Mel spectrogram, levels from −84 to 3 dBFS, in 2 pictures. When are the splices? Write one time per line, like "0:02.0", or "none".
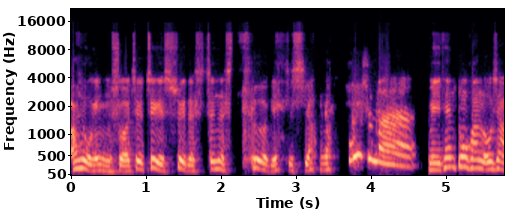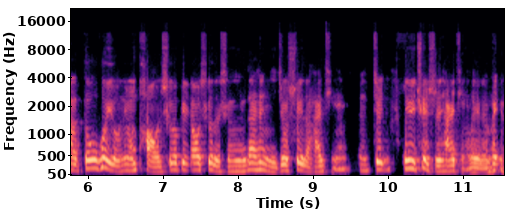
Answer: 0:10.1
